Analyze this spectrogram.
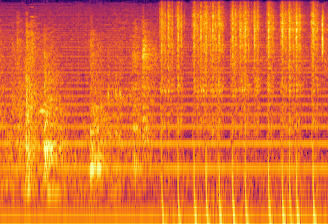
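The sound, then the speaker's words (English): Rapid mechanical typewriter keystrokes clack in a steady, slightly uneven rhythm, moderately loud, as a woman types a letter for Dr. Wheaton in an office, with a brief sliding, rustling sound at the start before the typing settles in. “As Mrs. Breckenridge continues typing a letter for Dr. Wheaton, she doesn't even look up”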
